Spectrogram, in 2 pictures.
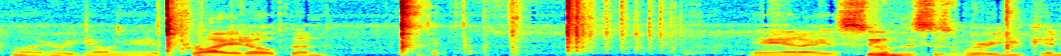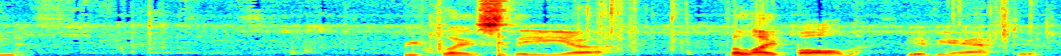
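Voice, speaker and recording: A man giving a casual, unscripted gadget demonstration, thinking aloud in a low-key, hesitant way. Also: steady tone, measured pace, long pauses. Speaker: vintage radio reviewer demonstrating gadgets. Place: indoors in a basement. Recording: noisy recording with radio static. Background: radio static and hiss.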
